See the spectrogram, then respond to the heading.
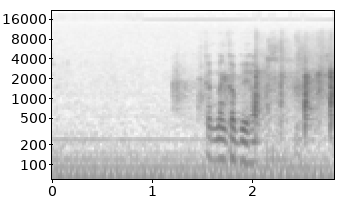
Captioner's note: applause; speaking tagalog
